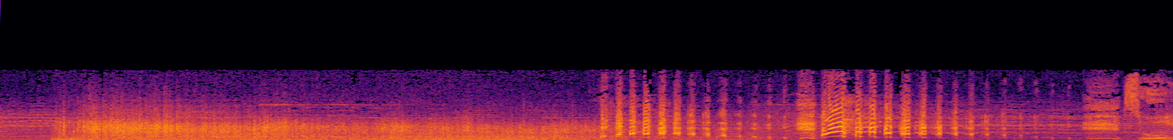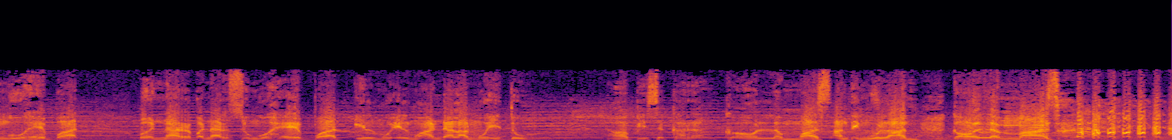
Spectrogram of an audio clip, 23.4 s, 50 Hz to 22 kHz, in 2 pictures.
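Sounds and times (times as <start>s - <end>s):
sustained rumbling roar: 0.5s - 6.6s
loud explosion as two magical powers collide: 0.5s - 7.9s
laughter: 6.0s - 10.9s, 22.3s - 23.4s
speech: 11.4s - 17.1s, 17.8s - 22.9s.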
